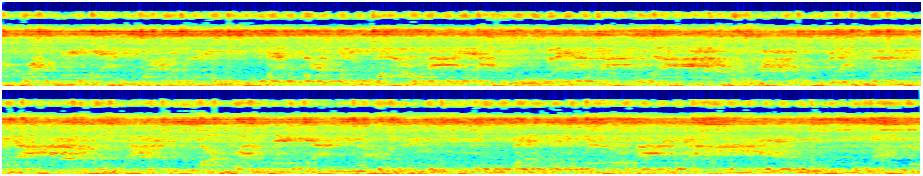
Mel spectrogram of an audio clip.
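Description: Heavy metal band playing live and loud: drums, guitars and bass with a yelled lead vocal, heard from among the crowd.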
